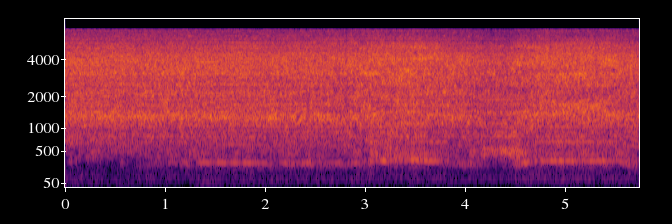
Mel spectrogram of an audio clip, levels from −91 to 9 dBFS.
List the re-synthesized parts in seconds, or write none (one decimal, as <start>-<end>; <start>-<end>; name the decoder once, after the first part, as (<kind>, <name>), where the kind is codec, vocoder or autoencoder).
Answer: 0.7-1.3 (vocoder, HiFi-GAN); 2.0-5.7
